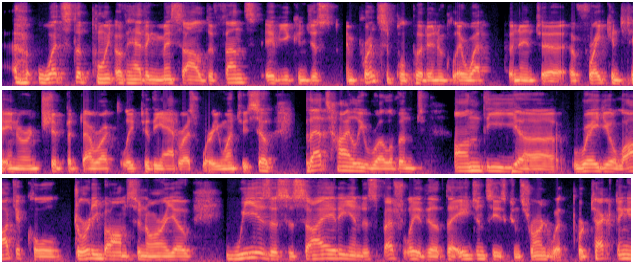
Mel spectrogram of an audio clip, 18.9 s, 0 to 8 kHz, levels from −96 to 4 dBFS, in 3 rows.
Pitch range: 110-130 Hz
